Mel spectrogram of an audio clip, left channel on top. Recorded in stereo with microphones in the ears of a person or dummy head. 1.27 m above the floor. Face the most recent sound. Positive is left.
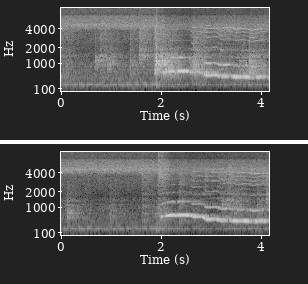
turn(degrees=75)  # may be behind; listen again after turning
